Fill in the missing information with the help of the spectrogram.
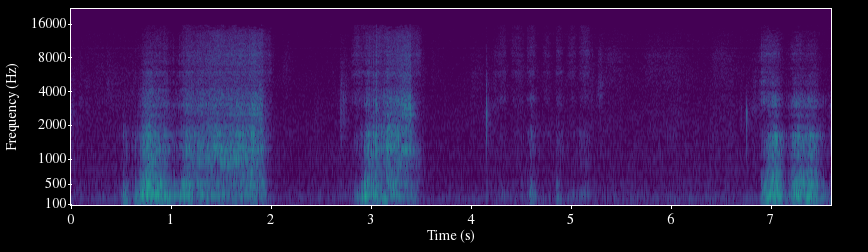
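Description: A thin wooden stylus scratches across a flat, black wax-coated scratch-art sheet lying on a table, revealing the colours underneath. Three long, raspy scraping strokes are heard, separated by quiet pauses with a few light, brief ticks of the stylus on the paper.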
